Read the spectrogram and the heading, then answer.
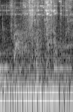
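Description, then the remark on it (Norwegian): Metal ice cleats shaken close to the microphone, a dense bright jangling of small chains and spikes rattling continuously with quick irregular pulses, no voices. “Dette er lyden av broddene.”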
